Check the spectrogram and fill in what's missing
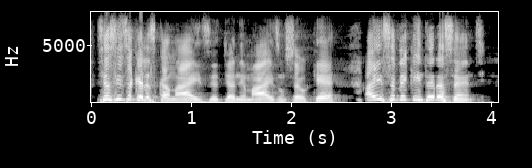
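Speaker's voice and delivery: usual speaking voice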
